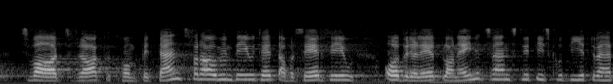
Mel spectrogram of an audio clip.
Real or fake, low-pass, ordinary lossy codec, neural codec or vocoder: real; 5.4 kHz; none; none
